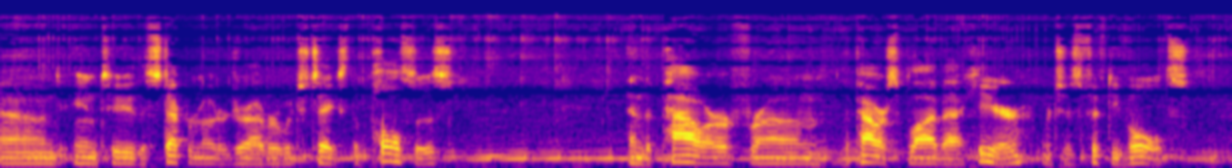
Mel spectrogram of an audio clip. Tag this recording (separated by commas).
Speech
